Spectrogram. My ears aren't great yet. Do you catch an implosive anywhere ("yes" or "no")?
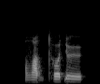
yes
